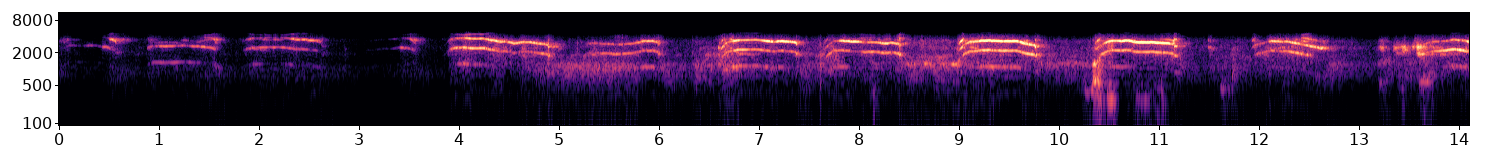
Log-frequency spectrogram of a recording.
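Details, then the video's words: Kitten meowing repeatedly, short arched mews roughly every second or two, some with rising then falling pitch, a few brief pauses between bursts. "how come got kitten meow??"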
